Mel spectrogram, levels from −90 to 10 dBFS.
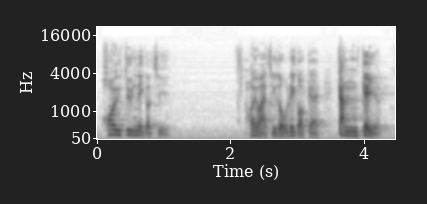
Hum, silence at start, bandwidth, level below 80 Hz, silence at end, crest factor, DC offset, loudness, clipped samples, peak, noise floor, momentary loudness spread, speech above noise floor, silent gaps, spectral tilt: none; 0.1 s; 16.5 kHz; -58 dBFS; 0.2 s; 26 dB; under 0.1%; -23 LUFS; under 0.1%; 0 dBFS; -54 dBFS; 16 LU; 31 dB; none; -5 dB/octave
